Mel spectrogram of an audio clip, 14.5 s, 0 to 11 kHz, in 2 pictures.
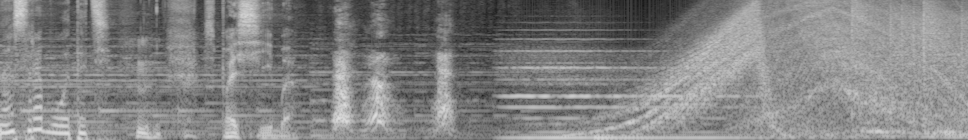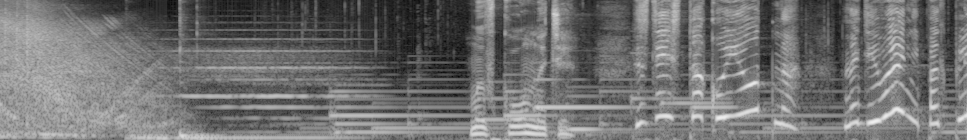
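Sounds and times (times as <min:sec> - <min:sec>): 
speech: 0:00.0 - 0:02.5, 0:10.8 - 0:14.5
dog barking: 0:02.5 - 0:03.5
long sweeping whoosh: 0:03.8 - 0:08.8.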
